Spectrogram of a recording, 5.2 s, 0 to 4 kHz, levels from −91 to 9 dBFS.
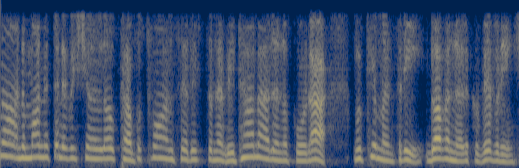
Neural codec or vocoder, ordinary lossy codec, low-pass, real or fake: codec, 16 kHz, 1.1 kbps, Voila-Tokenizer; none; 3.6 kHz; fake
